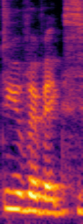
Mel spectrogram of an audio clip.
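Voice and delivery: put-on German-accented voice. Quoting a favorite audio clip to friends, in a German accent. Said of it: "doing the German accent".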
